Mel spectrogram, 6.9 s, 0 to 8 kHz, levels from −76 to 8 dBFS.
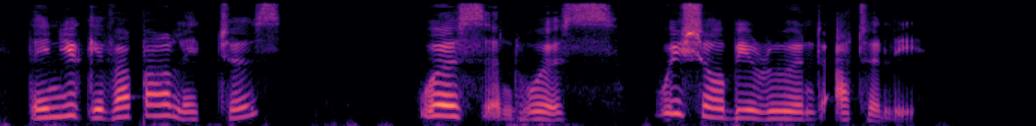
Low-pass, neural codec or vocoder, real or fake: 7.2 kHz; none; real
